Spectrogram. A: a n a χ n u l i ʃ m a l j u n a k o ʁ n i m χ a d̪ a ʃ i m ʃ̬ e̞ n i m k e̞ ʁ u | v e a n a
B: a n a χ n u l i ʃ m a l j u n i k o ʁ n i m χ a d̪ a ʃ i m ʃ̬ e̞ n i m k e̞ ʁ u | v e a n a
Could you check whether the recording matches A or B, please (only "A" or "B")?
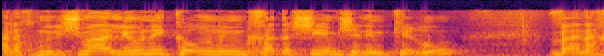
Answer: B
